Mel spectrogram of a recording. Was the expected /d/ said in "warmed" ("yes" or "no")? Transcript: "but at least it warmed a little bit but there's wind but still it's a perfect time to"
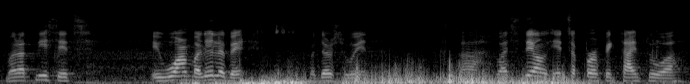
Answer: no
